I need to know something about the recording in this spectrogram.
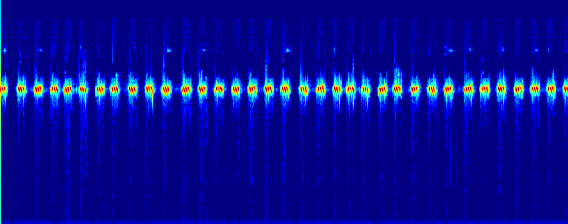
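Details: Cricket sounding a continuous run of brief shrill chirps at around four per second, regular and unbroken for the whole stretch, with no other sounds.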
